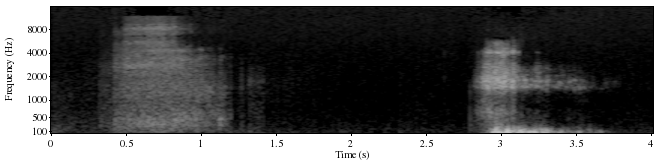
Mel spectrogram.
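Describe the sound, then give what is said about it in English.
Two deep breaths from a guided relaxation exercise, separated by a pause: a soft, airy first breath, then a heavier, sigh-like second breath with a low rumble. “And before we start, we breathe in three times. Deep breath.”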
